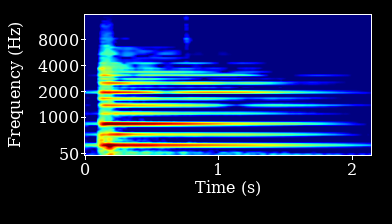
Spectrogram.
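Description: A single piano note played on a keyboard, struck just after the start and left to ring, fading away over about two seconds, as the player picks out notes to work out the song's chords.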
